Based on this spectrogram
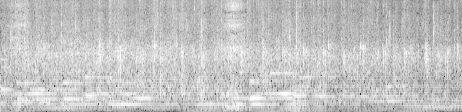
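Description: Audience clapping at the close of a prayer gathering, a dense, sustained wash of applause that stays at an even loudness throughout with no pauses and no talk.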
